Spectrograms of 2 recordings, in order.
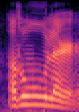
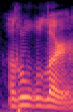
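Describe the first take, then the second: The two takes are said the same way.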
